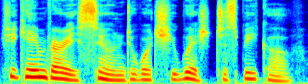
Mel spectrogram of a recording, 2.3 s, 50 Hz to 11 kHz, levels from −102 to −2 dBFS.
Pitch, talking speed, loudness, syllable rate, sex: 180 Hz, 285 wpm, -16 LUFS, 5.5 syllables/s, female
